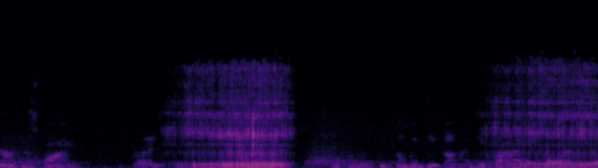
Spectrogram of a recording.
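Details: Adult man snoring, keeping his partner awake, though he says it's not bad: loud, rough breathing-in noises recurring between quieter breaths, with some background talk.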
